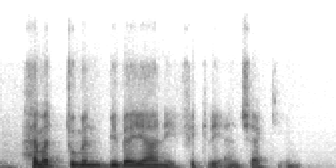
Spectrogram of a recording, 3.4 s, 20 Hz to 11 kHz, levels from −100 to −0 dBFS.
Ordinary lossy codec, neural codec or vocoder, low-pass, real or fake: Opus, 32 kbps; codec, 16 kHz, 0.4 kbps, LongCat-Audio-Codec; 7.2 kHz; fake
